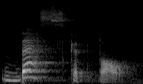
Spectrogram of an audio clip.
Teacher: Você pode perceber que a sílaba mais forte é no início da palavra, diferente da língua portuguesa.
